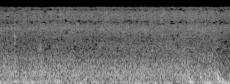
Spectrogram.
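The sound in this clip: Torrential rain with hail pours down in a flooding cloudburst, producing a dense, unbroken roar of falling water, loud and steady throughout, with no voices.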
